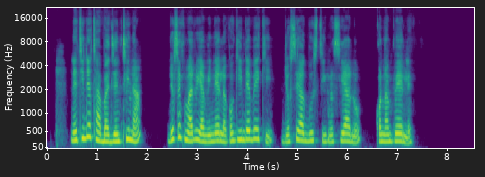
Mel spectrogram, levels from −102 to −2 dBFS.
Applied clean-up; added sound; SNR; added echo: neural mask model Resemble Enhance denoiser.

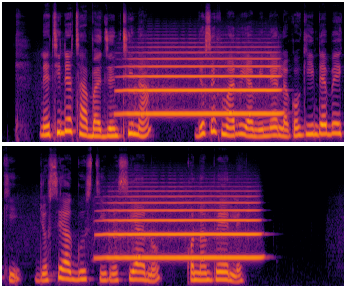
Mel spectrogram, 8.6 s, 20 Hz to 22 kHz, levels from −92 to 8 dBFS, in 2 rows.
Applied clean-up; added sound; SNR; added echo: none; Trumpet; -2 dB; none.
